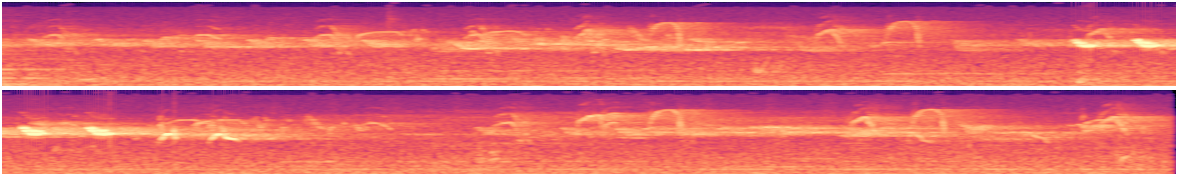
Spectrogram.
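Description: Faint birds chirping: many short rising-and-falling calls, with a louder run of chirps about halfway through.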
